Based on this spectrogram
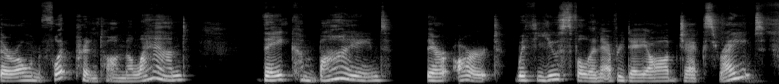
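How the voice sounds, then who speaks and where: A woman with a Canadian accent and an unremarkable speaking voice talks at a fairly slow pace in a very clean recording with a silent background. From Alberta, Canada. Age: 50s. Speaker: visual artist. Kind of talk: interview.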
